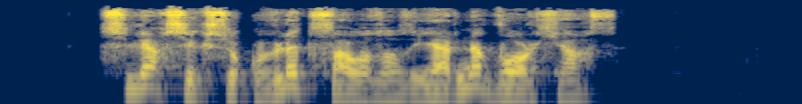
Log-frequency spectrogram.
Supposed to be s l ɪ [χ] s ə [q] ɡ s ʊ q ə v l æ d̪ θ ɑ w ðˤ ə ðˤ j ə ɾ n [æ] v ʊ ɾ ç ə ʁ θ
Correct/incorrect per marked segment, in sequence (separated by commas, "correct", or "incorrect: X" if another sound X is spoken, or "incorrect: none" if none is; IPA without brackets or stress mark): incorrect: ʁ, incorrect: none, correct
